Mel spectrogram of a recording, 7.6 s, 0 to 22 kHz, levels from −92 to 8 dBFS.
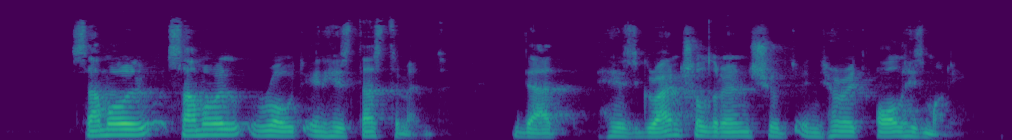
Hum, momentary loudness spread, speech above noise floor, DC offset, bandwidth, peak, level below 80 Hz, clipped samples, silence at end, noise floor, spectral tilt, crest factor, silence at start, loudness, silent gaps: none; 14 LU; over 57 dB; under 0.1%; 13 kHz; -14 dBFS; -78 dBFS; under 0.1%; 0.5 s; under -90 dBFS; -5.5 dB/octave; 20 dB; 0.55 s; -33 LUFS; none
